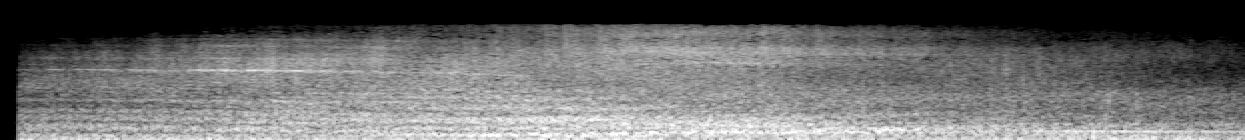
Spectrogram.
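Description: Airplane engine noise, a steady rushing drone that swells to its loudest about three seconds in and then fades away.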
